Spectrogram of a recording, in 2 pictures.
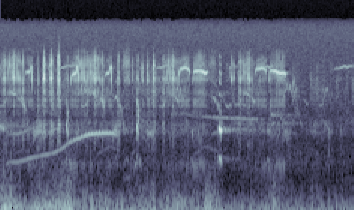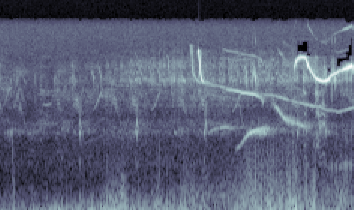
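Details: ['Close-range spotless starling song from Cabañeros National Park, other starlings answering, imitations of orioles and kites in the repertoire. Smooth upslurred whistles rise and fall between faint clicks, over a soft low rumble.']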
